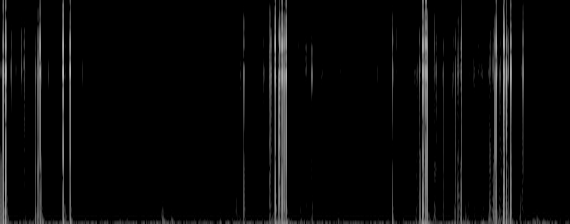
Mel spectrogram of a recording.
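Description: A metal syringe needle pokes and scratches the foam plug in a silicone dummy ear microphone. Sharp, bright clicks and scratchy bursts come in clusters separated by near-silence, and each touch dies away almost instantly.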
